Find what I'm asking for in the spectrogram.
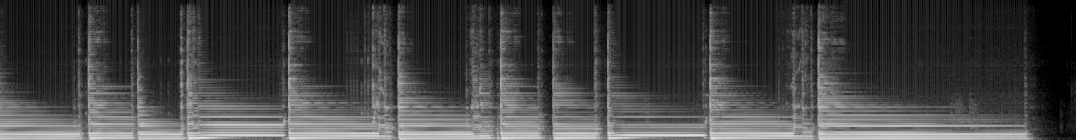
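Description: A plucked guitar repeats a simple three-note phrase played without muting, each note ringing on and blending into the next, loud and close with no voices.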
